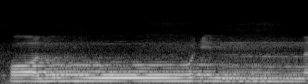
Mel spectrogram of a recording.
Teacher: قالو جو ہے یہ مد اصل ہے، اس کے بعد الف کی شکل میں حمزہ آیا ہے، اس وجہ سے مد منفصل ہوا ہے۔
